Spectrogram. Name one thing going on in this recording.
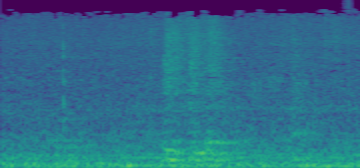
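A young man bites and chews crunchy food.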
